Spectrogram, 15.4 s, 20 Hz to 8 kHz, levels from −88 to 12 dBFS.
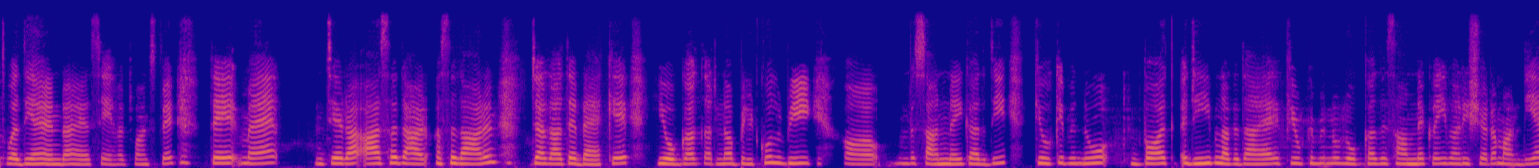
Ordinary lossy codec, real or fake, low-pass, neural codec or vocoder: none; fake; 7.2 kHz; codec, 16 kHz, 0.5 kbps, X-Codec, HuBERT features, trained on LibriSpeech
